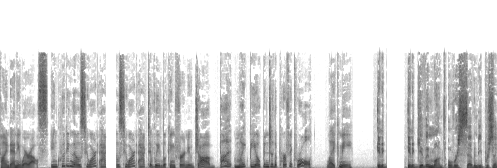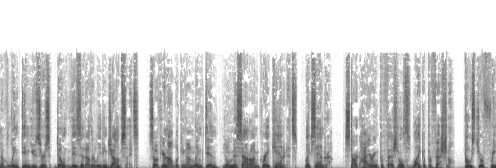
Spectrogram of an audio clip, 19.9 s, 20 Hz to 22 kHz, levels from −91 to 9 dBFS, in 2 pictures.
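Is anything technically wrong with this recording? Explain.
Yes. Two stream reconnects break this speech. At 2.11 to 2.89 s, after "including those who aren't", the audio drops out for 214 ms, then a fresh decoder resumes about 560 ms earlier, repeating material before "actively looking for a". At 7.73 to 8.33 s, a 365 ms silence precedes a restart 240 ms back, ahead of "given month over". Each time the connection fails and the player restarts mid-stream on a resent burst, so there is a gap, a softened onset and audibly repeated speech.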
